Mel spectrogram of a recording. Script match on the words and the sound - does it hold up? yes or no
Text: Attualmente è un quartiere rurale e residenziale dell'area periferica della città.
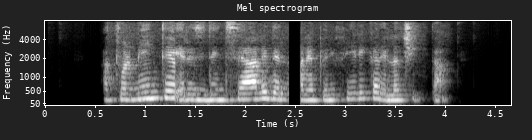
no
